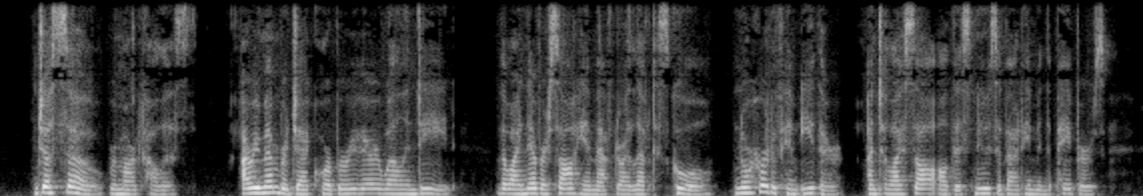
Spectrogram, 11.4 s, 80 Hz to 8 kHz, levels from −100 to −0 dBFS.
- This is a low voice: No, medium, 185 Hz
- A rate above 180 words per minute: Yes, average, 190 wpm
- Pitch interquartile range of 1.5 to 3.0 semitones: Yes, narrow, 2.4 semitones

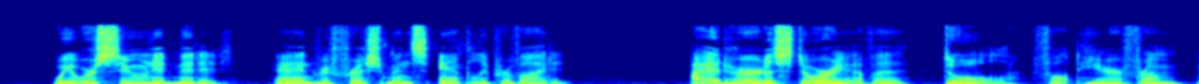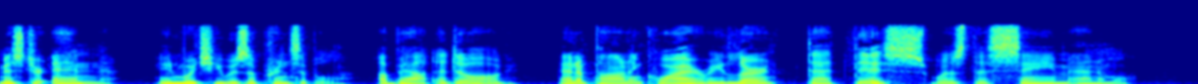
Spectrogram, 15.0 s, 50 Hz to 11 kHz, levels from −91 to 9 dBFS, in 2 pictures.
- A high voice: No, low, 115 Hz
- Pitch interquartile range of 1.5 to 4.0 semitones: No, wide, 5.4 semitones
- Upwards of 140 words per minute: Yes, average, 160 wpm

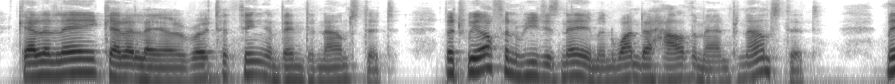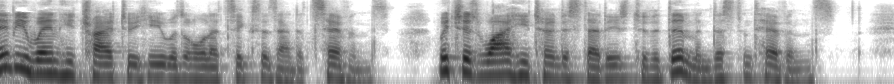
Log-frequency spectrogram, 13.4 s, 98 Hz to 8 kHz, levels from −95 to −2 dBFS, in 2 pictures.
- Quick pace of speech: Yes, fast, 215 wpm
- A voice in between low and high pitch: No, low, 130 Hz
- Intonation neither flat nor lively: Yes, average, 4.2 semitones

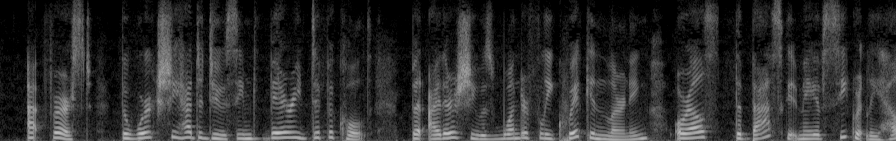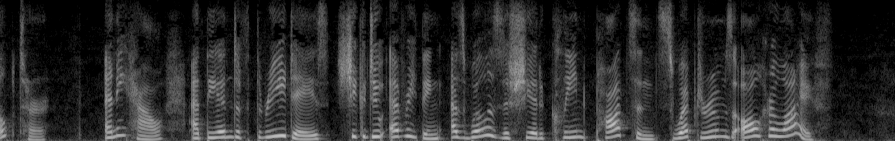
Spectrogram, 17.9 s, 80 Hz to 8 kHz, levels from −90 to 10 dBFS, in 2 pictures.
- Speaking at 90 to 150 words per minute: No, average, 180 wpm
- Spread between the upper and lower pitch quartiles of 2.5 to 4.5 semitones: No, wide, 5.5 semitones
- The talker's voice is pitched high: Yes, very high, 270 Hz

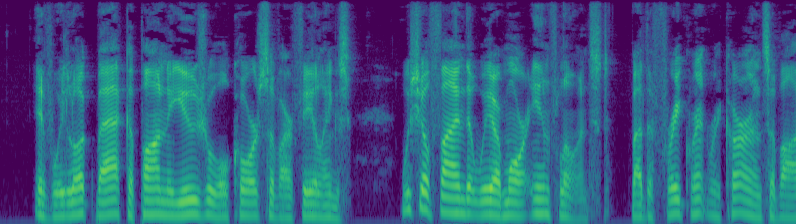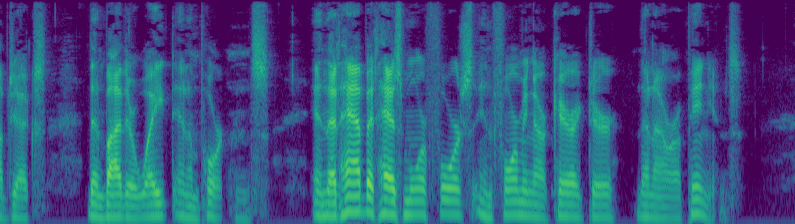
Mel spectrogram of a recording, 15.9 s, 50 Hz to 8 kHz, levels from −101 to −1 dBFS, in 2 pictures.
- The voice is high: No, low, 125 Hz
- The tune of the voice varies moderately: Yes, average, 3.2 semitones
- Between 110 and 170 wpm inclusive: Yes, average, 165 wpm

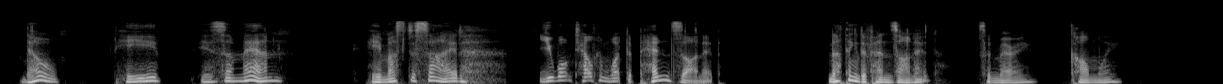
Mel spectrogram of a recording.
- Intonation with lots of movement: Yes, wide, 6.7 semitones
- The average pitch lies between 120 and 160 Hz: Yes, low, 135 Hz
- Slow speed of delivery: Yes, slow, 115 wpm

